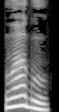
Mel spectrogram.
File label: "ವಾಕು", Kannada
